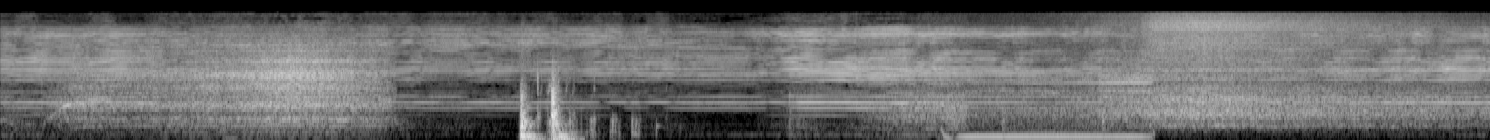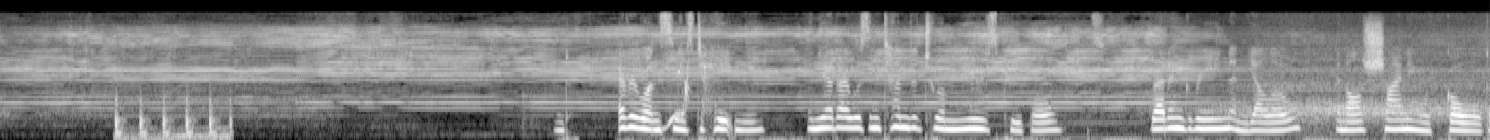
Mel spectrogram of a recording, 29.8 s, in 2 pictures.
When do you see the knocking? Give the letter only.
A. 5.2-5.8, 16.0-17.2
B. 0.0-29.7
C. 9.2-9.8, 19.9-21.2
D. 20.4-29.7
A.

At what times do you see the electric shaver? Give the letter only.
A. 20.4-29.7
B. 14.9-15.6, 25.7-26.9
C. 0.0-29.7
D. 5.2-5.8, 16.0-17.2
C.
